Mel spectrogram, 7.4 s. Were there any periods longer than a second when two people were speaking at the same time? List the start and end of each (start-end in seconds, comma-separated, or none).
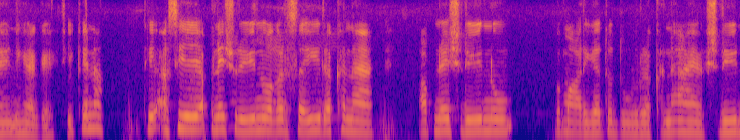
1.9-3.4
